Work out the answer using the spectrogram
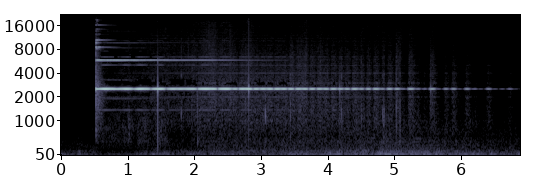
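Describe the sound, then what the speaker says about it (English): A single meditation bell is struck once in a quiet classroom, its clear bright tone ringing out alone and slowly decaying over several seconds. "when you hear the bell, you can bring your attention into the room again"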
